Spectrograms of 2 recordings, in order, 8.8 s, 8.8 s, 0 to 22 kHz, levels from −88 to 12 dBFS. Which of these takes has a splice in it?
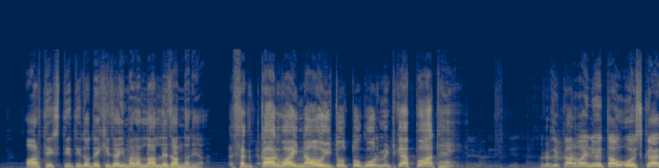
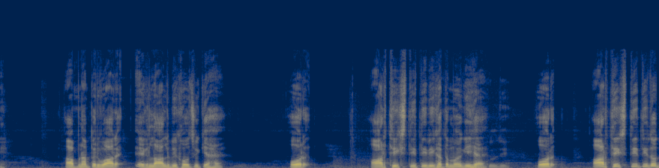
first; 1 cut; at 3.1 s

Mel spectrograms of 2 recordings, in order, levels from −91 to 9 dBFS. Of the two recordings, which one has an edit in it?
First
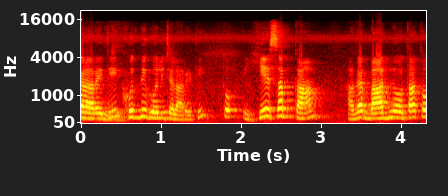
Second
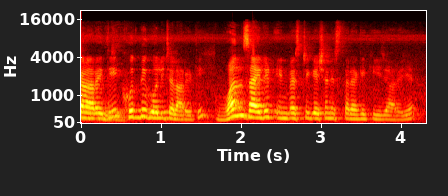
second; 1 cut; at 1.7 s

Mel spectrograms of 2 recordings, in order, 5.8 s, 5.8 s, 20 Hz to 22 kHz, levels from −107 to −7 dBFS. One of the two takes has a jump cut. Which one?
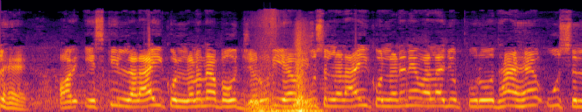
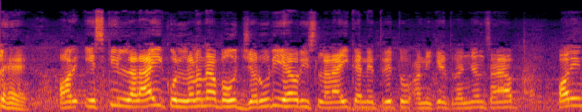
first; 1 cut; at 3.1 s

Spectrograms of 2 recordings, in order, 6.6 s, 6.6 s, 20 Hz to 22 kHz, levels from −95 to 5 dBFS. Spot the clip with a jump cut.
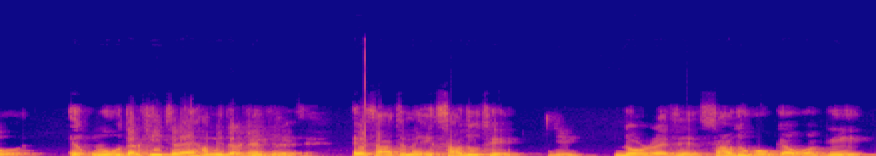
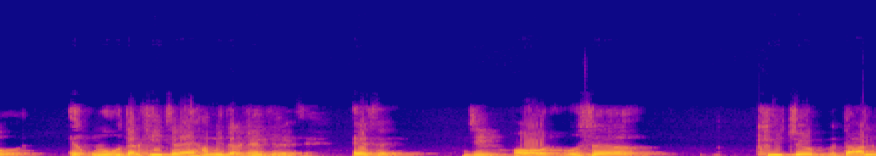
first; 1 cut; at 2.7 s

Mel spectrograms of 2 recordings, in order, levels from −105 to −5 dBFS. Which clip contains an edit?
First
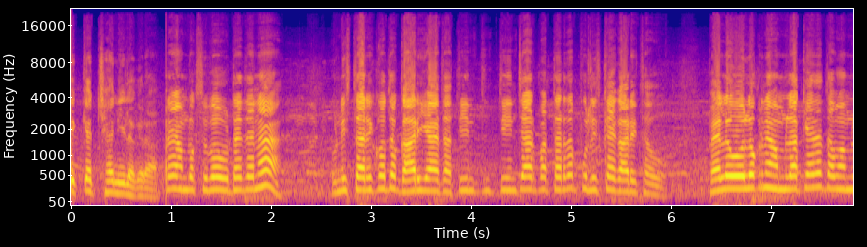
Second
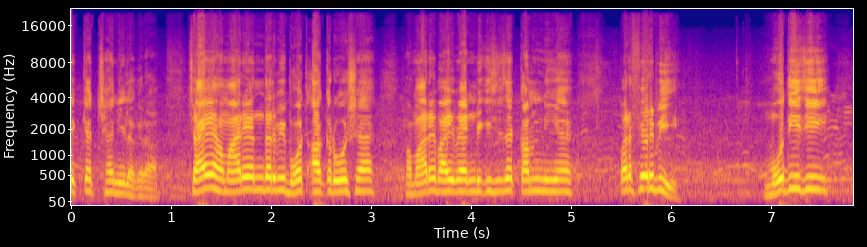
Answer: first; 1 cut; at 1.0 s

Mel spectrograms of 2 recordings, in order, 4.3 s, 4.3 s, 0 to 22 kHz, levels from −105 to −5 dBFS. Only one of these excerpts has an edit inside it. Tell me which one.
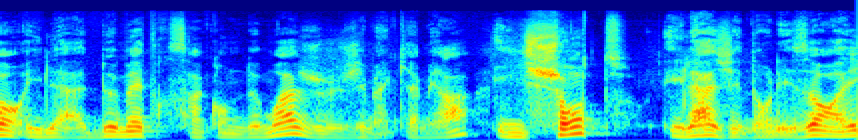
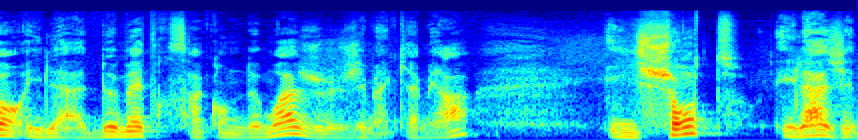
first; 1 cut; at 2.4 s

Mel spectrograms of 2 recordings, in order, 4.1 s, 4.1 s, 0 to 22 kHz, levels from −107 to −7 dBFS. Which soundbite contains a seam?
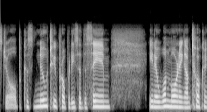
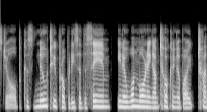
second; 1 cut; at 2.2 s

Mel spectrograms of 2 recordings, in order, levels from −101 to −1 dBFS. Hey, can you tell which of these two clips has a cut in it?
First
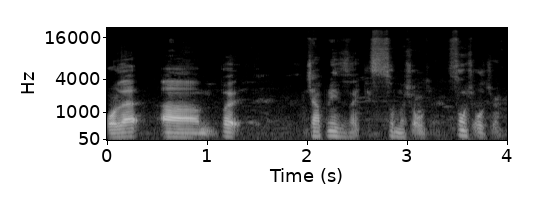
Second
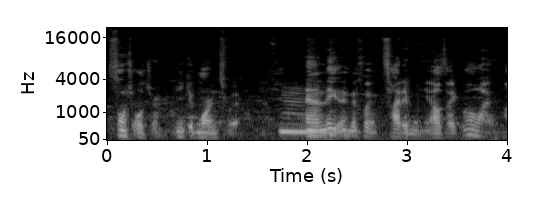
second; 1 cut; at 1.6 s

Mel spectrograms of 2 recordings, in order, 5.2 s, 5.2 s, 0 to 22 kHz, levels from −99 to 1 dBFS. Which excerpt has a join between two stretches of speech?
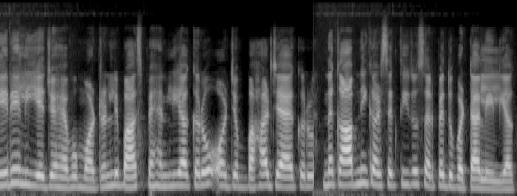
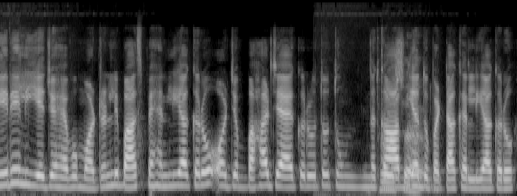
first; 1 cut; at 3.2 s

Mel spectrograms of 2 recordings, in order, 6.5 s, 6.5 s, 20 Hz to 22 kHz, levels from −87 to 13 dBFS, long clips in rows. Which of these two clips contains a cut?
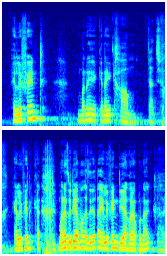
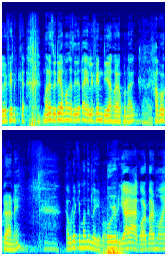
second; 1 cut; at 5.4 s

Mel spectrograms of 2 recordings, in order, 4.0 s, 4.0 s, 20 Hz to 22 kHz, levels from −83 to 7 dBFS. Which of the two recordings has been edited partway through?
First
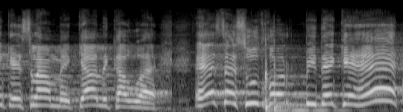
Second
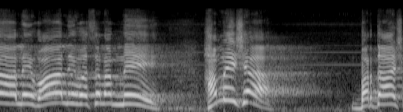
first; 1 cut; at 1.8 s

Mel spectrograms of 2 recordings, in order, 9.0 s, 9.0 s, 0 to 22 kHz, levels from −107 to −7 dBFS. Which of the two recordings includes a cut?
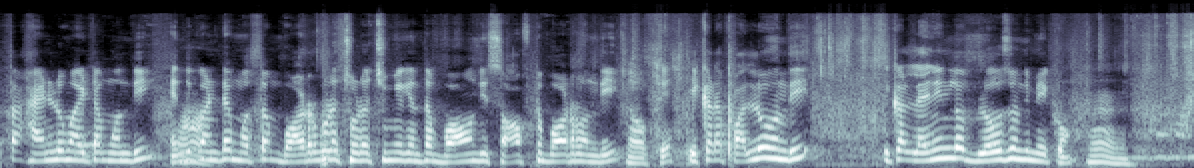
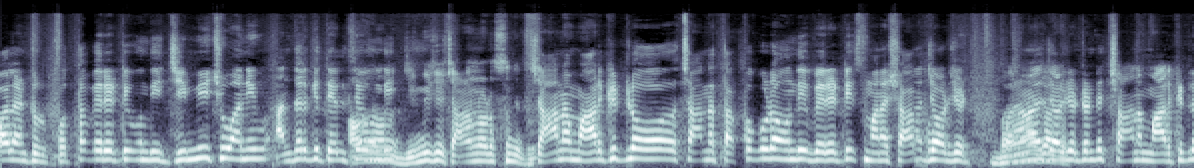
second; 1 cut; at 6.9 s

